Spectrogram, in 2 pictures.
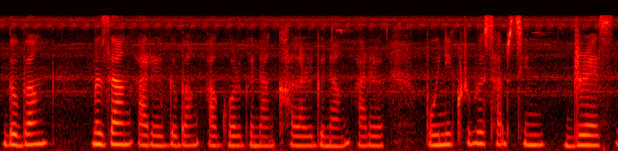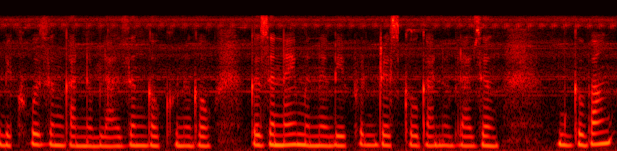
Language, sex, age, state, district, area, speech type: Bodo, female, 18-30, Assam, Chirang, rural, spontaneous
